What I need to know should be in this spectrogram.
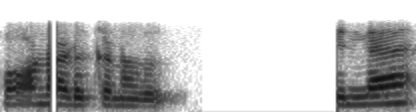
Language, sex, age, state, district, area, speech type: Malayalam, female, 60+, Kerala, Alappuzha, rural, conversation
